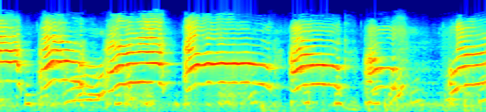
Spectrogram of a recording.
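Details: A six-day-old White German Shepherd puppy from the "of White Night" B litter gives loud, drawn-out high whines, each about half a second long and arched in pitch, with short pauses between.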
